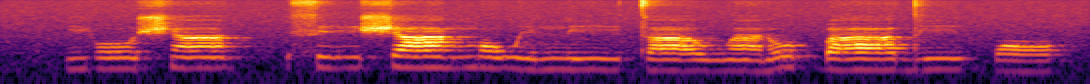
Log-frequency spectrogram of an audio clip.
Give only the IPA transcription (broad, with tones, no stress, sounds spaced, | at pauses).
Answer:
j oː˧ ʃ ã˦ | s iː˧ ʃ aː˦ ŋ ɔ˧ w i˨ n iː˨ t aː˨ w ã˨ ɾ o˦ ɓ aː˧ d iː˧ p ɔ˧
